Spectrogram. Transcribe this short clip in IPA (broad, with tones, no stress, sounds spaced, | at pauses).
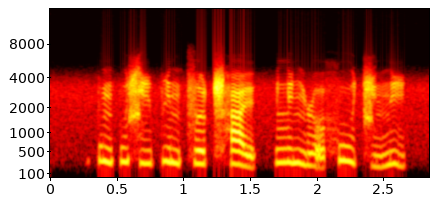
p ʊ˥˧ ŋ p u˥˩ ɕ i˧˥ p i˥˩ n t͡s ɹ̩˥ ʈ͡ʂʰ a˥˩ ɪ̯ | l i˥˩ ŋ ɻ ɤ̰˨˩ x u˥˩ t͡ɕ y˩ n̪ i˥˩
